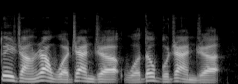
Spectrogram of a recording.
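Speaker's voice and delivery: usual speaking voice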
